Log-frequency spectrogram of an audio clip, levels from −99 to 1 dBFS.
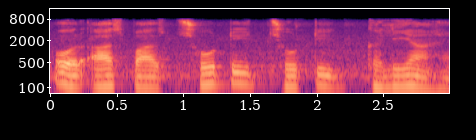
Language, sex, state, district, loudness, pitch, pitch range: Hindi, male, Rajasthan, Bikaner, -20 LUFS, 110 Hz, 105-120 Hz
